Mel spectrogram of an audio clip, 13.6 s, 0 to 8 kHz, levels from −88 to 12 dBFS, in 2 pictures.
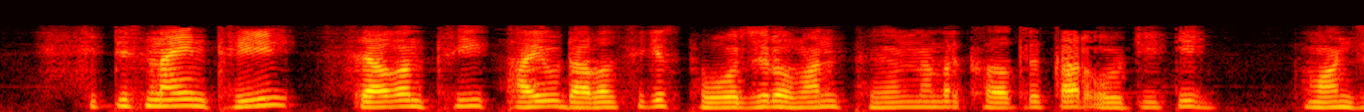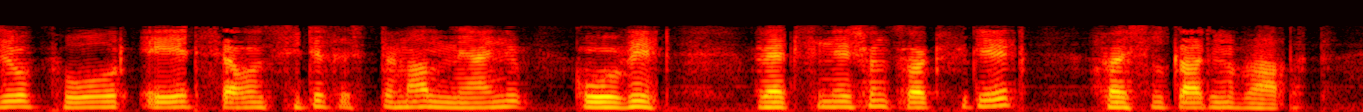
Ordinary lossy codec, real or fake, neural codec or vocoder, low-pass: AAC, 16 kbps; fake; codec, 24 kHz, 1 kbps, SNAC; 7.2 kHz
